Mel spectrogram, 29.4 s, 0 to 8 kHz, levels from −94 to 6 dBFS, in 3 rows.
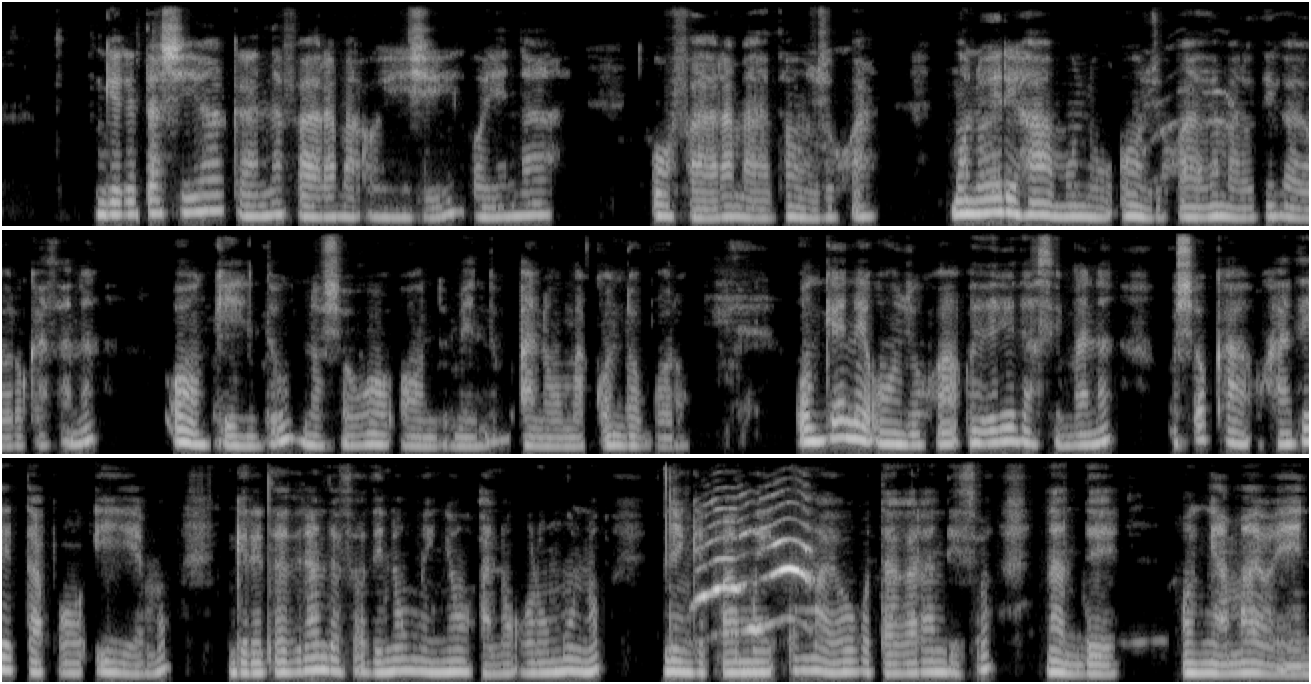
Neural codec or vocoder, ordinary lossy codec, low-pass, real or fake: none; AAC, 48 kbps; 7.2 kHz; real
